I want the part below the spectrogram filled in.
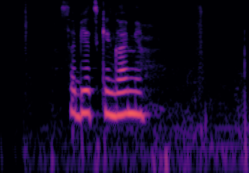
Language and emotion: Russian, neutral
